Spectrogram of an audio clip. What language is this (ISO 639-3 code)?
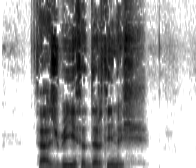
kab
